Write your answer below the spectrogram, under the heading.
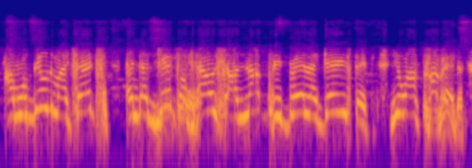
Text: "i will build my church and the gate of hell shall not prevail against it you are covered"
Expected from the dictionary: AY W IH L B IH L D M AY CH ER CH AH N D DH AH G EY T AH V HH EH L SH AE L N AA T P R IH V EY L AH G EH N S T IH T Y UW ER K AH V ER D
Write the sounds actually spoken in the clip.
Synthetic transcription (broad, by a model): AY W IH L B IH L D M AY CH ER CH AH N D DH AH G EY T AH V HH EH L SH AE L N AA T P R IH B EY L AH G EH N S T IH T Y UW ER K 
